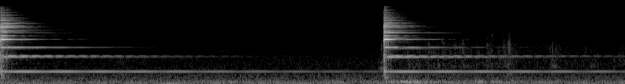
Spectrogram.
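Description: A ceremonial fire-service bell struck twice, about four seconds apart. Each strike rings out and fades slowly, tolled in a memorial.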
